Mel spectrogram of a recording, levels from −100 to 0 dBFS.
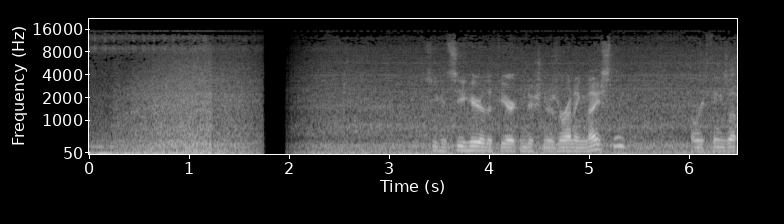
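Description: At 1.23 s one channel drops out until the end. Shared sound falls abruptly by about 6 dB, likely because a stereo channel was lost before mono summing.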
